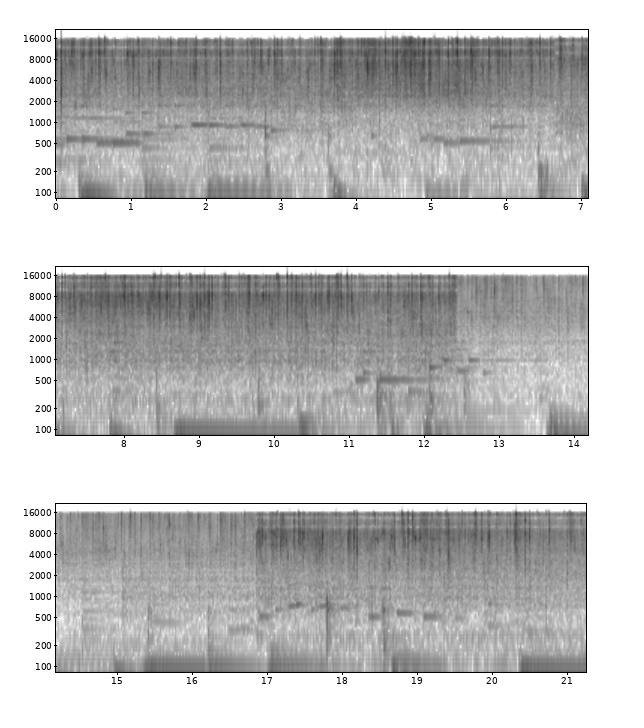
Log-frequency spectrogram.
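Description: Oil sizzling in a nonstick frying pan around rice-paper-wrapped vegetable and egg parcels as they fry, over background music. The sizzle drops out for a few seconds past the middle, then comes back.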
